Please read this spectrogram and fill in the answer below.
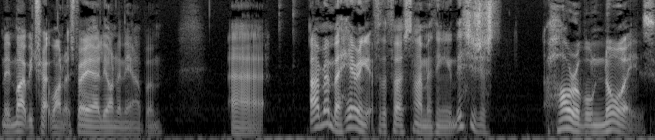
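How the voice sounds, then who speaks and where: Recorded very cleanly against a silent background, a man with a southeast English accent speaks at a fairly quick pace. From southeast England, Medway towns in Kent. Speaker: podcast and radio producer. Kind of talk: casual chat.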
